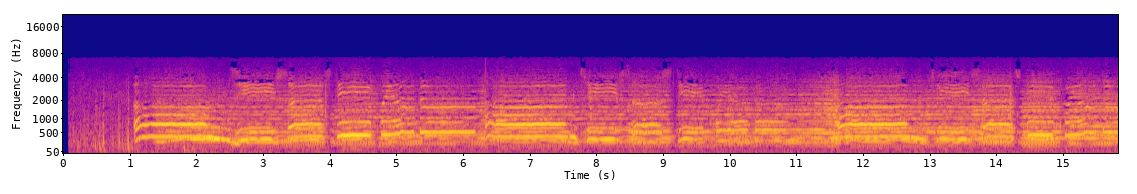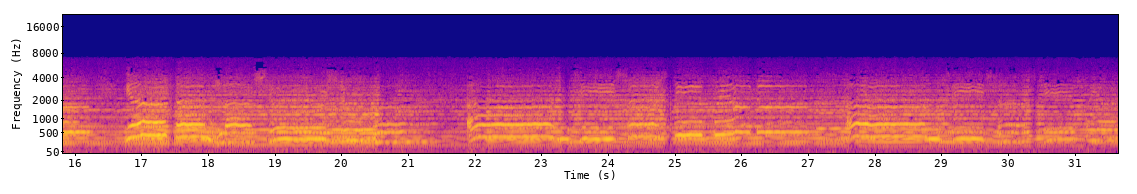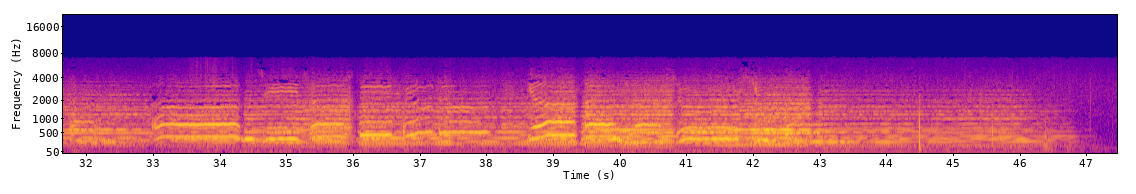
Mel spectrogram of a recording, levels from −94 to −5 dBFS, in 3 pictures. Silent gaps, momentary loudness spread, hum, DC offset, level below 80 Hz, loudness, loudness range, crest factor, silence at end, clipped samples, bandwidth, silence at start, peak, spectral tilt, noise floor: none; 13 LU; none; under 0.1%; -54 dBFS; -20 LUFS; 6 LU; 14 dB; 0.65 s; under 0.1%; 7.2 kHz; 0.1 s; -6 dBFS; -6.5 dB/octave; -50 dBFS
